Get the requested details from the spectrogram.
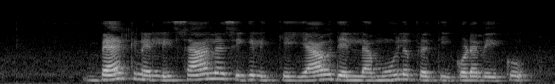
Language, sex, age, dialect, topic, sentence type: Kannada, female, 36-40, Coastal/Dakshin, banking, question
